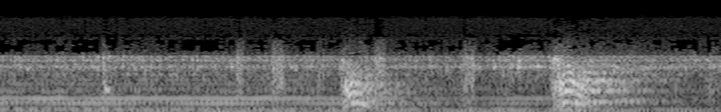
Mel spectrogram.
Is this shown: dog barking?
yes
